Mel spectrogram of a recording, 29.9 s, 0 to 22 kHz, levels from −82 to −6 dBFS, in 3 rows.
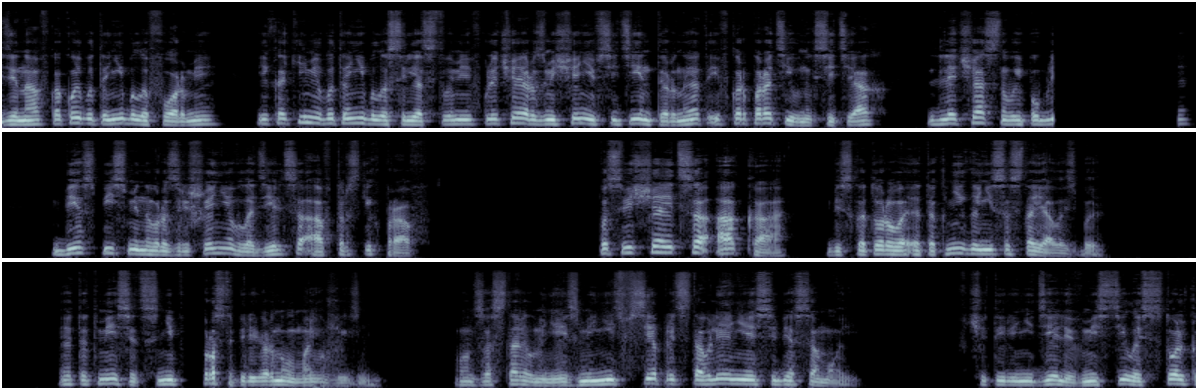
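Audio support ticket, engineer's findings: Audio dropout to silence, 8.76 to 9.79 s: sound cuts out for about 1.03 s of dead digital silence, no room tone left. Likely the input device or link dropped while the recorder kept writing silence. Whatever happened there is gone.

Repeated packet loss (robotic sound), 21.39 to 21.81 s: choppy stretch with five quick holes, the longest 179 ms. About half the span is patched by stretching the last sound, and roughly 100 ms is simply missing. Classic back-to-back loss concealment.

Call bitrate drop, 21.93 to 27.73 s: sound goes rough and muffled, top end cut. It fits the encoder being squeezed from around 96 kbps down to 12 kbps, sitting at the bottom for about 3.6 s before recovering. Bandwidth estimate collapsed.

Jitter buffer speed-up, 23.57 to 24.51 s: playback runs about 10% fast at unchanged pitch, so it sounds hurried. The receiver was trimming short pitch-period chunks, around a tenth of a second in total, to drain a backed-up buffer.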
